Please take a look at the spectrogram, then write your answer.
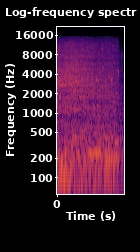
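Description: Water is poured steadily into a pan for sour-sweet hog plum chutney, a continuous splashing trickle heard close for just over a second.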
